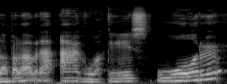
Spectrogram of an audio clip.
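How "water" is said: "water" with a tapped middle and sounded final r; variant pronunciation. Shown as a demonstration. Teacher showing learners one way to say water, "water" with tapped t and final r. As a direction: say "water" slowly, middle t softened to a tap. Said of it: "se pueden decir de diferentes maneras".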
